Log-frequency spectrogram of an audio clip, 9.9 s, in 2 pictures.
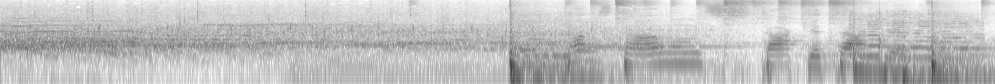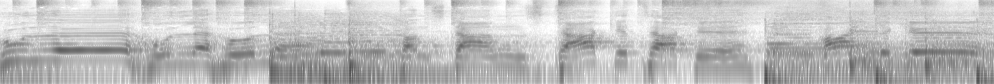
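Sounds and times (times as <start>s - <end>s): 
audience applause welcoming performers onto the stage at a Hanukkah-themed show: 0.0s - 3.4s
speech: 2.8s - 9.9s.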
